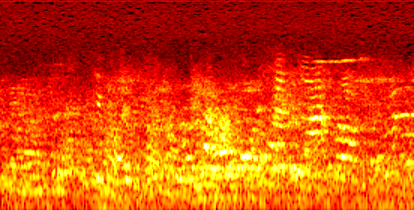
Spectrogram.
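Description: Indistinct chatter of several voices, adults and young children, with no clear words.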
